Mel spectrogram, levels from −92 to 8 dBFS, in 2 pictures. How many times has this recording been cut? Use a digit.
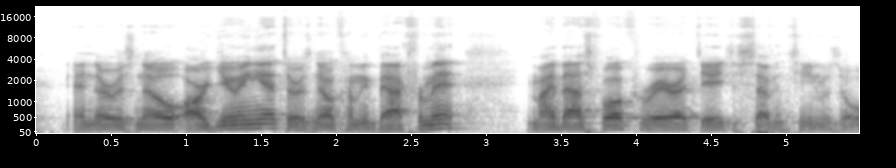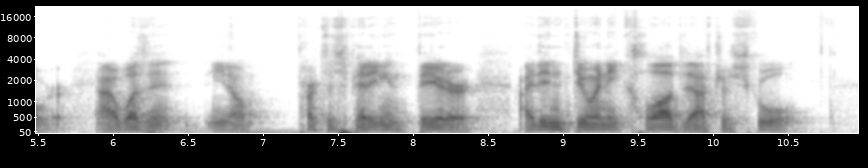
1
